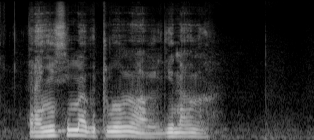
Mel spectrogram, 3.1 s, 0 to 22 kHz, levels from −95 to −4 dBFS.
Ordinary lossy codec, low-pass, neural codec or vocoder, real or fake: none; none; codec, 44.1 kHz, 3.4 kbps, Pupu-Codec; fake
